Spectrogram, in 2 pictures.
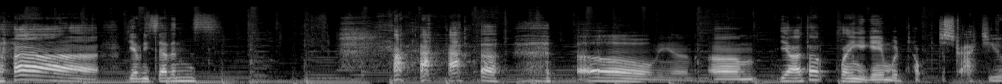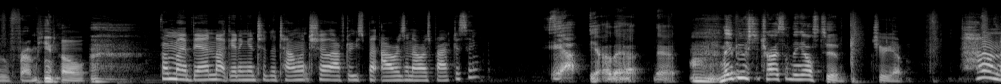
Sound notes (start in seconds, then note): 0.0 chuckles; 2.9 girl sighs; 3.6 chuckles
